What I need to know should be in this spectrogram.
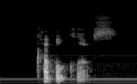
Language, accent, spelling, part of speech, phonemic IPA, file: English, US, couple-close, noun, /ˈkʌp.əlˌkloʊs/, En-us-couple-close.ogg
- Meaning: A diminutive of the chevron, always borne in closely placed pairs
